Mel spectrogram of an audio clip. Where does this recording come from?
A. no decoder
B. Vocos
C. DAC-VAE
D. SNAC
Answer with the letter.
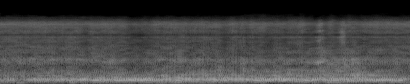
B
